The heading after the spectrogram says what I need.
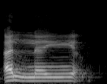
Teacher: واللام من حروف الإدغام بغير غنة، يدغم الحرف من غير غنة، من غير غنة.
